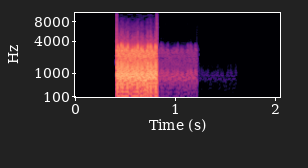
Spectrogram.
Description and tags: I used FL Studio 11 to create this effect, I filter the sound with Gross Beat plugins.
computer, digital, electric, freaky, future, fx, lo-fi, robotic, sfx, sound-design, sound-effect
